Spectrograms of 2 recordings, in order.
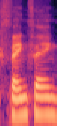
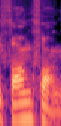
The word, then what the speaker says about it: Fang Fang: and Fang Fang but it's actually Fong Fong apparently is how you pronounce it but uh you know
